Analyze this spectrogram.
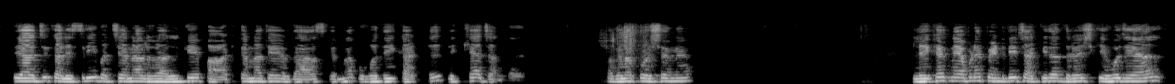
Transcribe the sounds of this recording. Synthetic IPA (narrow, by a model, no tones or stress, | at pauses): t̪eːəd͡ʒkəlɪsɾiːbətːʃjãːnaːlɾəlk̬eːpaːʈkəɾnaːt̪eːəɾd̪aːskəɾnaːbɔːt̪iːkəʈ̚d̪ɪkʰːjaːd͡ʒãːnd̪aːɦɛː | pəɡlaːkoːʃənɛː | leːkʰəknẽːəp̬neːpɪ̃ɳɖd̪iːt͡ʃaːkːiːd̪aːd̪ɾɪʃkɪɦoːd͡ʒeːaː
